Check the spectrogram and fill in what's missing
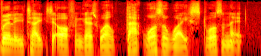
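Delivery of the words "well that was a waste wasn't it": mock dismissive tone, slower. Retelling how a teacher, Mr. Willy, reacted afterwards, imitating Mr. Willy's dismissive teacher tone. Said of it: "used the teacher tone to discount it".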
